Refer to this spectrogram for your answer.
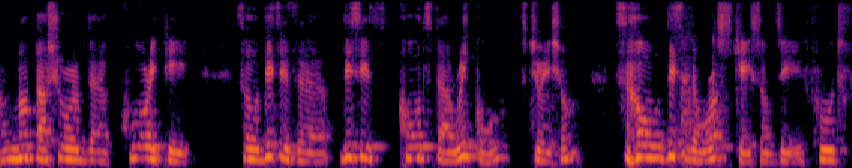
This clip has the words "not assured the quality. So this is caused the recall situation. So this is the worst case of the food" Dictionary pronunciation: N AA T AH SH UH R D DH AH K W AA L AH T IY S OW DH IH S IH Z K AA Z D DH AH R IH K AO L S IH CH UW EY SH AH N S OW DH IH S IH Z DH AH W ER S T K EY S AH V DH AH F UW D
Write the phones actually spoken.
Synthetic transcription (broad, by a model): N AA T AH SH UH R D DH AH K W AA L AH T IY S OW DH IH S IH Z K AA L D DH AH R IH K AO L S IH CH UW EY SH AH N S OW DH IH S IH Z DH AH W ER S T K EY S AH V DH AH F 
